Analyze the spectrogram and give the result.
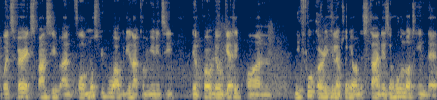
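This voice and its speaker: Low-voiced man hosting a video call. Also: a bit bright, slight background noise, low-quality recording. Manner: measured, hesitant, restarts his phrases. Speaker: host. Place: indoor room at home.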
